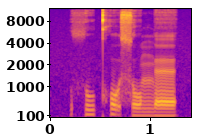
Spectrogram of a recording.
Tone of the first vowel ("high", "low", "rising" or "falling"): high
